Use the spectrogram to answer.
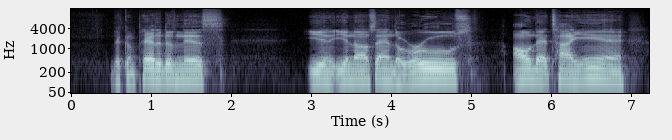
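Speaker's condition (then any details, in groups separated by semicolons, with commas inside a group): No condition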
